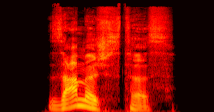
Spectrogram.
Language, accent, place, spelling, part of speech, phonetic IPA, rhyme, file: German, Germany, Berlin, samischstes, adjective, [ˈzaːmɪʃstəs], -aːmɪʃstəs, De-samischstes.ogg
- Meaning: strong/mixed nominative/accusative neuter singular superlative degree of samisch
